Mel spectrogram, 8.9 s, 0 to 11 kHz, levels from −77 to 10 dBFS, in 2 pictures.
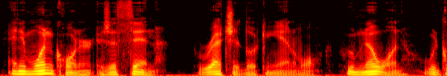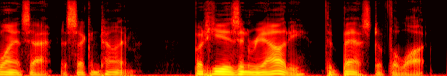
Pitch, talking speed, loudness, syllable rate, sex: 90 Hz, 195 wpm, -20 LUFS, 5.5 syllables/s, male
